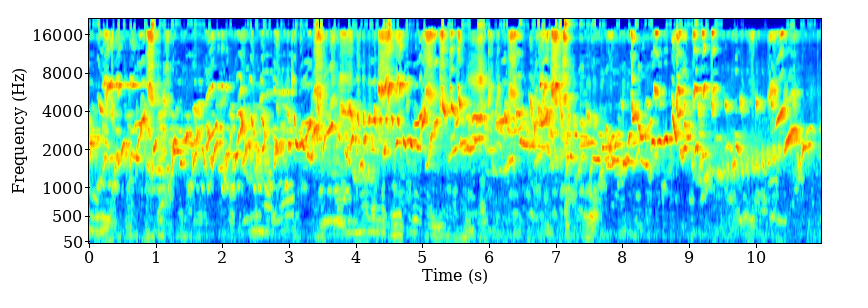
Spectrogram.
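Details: Caged white-rumped shama singing in contest practice; dense, continuous stream of rich whistles, rapid trills and chattering phrases, varied and fast-paced, with scratchy notes woven in and faint background noise.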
